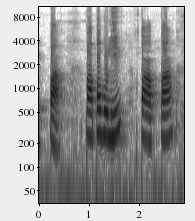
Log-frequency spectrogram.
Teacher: ठीक है, अब जैसे कि आप बोलिए कि पा बोलेंगे तो आपके ऊपर के ओष्ठ और नीचे के ओष्ठ दोनों ही छू जाएंगे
